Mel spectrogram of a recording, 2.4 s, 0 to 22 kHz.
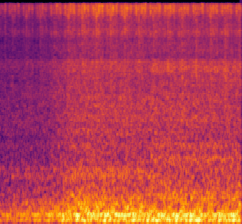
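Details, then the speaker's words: Ford 5.4 3V V8 first start after repair work: a steady, even low idle rumble, a little noise but no squealing. "No noise. Well, it's a little noise, but it ain't no squealing."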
